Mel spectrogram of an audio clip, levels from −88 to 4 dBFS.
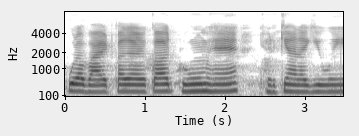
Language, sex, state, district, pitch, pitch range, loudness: Hindi, female, Uttar Pradesh, Etah, 195 Hz, 190-200 Hz, -27 LUFS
